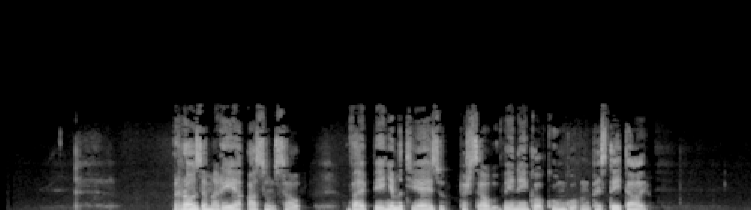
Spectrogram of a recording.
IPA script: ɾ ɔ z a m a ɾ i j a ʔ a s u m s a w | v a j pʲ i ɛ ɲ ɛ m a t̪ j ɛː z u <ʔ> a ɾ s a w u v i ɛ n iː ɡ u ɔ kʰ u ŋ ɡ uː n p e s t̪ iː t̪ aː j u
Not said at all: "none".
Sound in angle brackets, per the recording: p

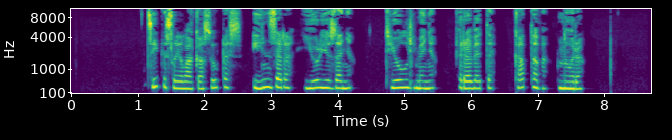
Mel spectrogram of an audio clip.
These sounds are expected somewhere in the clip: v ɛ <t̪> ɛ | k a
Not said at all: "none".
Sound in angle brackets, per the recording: t̪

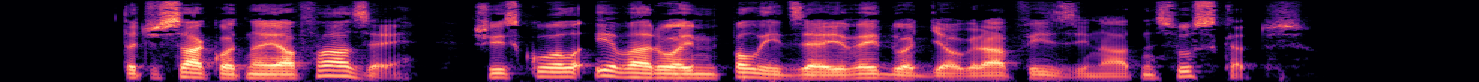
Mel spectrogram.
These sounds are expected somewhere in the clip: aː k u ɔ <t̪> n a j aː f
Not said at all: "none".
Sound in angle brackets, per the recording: t̪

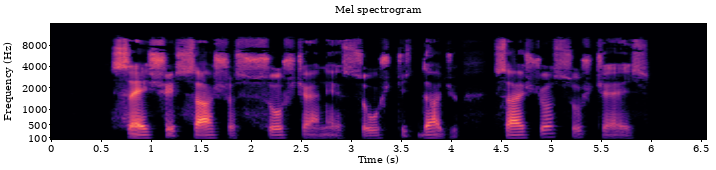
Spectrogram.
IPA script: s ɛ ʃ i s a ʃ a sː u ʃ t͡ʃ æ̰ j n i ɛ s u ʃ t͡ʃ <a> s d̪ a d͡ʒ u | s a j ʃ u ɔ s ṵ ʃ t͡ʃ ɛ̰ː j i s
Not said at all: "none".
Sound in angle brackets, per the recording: i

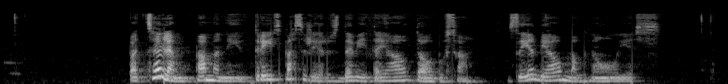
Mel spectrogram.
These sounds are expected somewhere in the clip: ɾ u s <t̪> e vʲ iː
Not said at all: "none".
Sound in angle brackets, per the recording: d̪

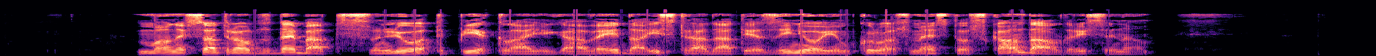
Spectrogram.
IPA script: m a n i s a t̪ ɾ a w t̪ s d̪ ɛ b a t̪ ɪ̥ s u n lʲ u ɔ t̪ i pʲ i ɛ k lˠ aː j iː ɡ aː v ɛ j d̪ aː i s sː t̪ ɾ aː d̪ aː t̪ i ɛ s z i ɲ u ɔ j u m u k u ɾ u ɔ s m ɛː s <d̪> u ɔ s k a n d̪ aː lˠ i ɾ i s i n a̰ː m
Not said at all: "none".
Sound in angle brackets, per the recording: t̪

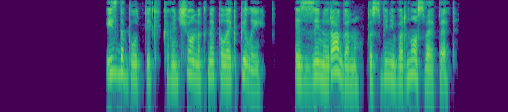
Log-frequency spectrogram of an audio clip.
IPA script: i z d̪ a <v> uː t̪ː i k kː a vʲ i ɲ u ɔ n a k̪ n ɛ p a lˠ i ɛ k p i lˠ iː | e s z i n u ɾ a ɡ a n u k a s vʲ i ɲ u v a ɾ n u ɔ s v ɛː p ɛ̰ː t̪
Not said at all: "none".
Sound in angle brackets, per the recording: b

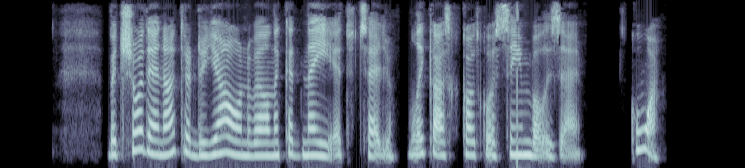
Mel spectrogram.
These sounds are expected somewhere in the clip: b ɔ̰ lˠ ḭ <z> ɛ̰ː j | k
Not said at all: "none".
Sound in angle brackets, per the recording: z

